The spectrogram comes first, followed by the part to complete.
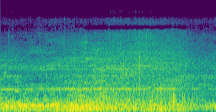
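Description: Ride inside an open-sided auto-rickshaw: its small engine running with a steady low rumble, mixed with road and wind noise.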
